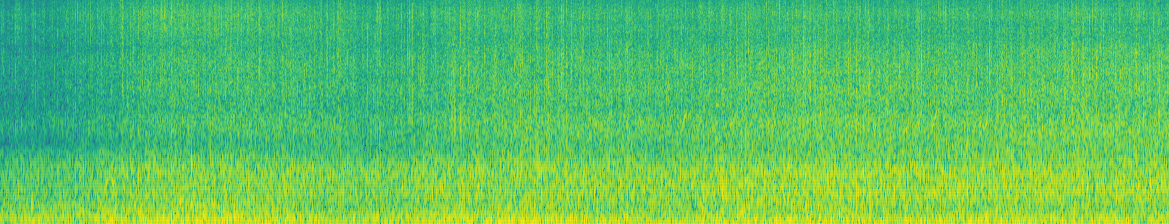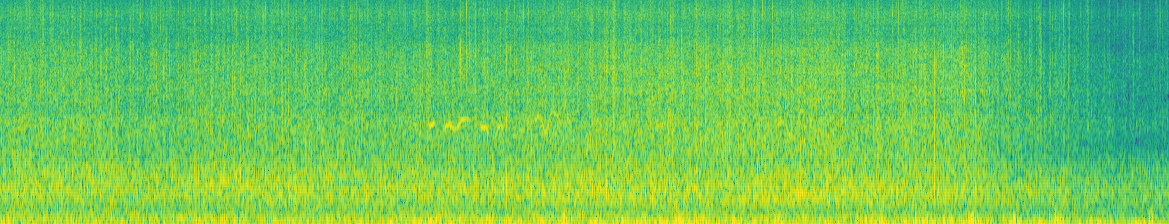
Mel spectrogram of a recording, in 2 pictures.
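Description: A large flock of racing pigeons taking off together on release from a transport truck's crates: the dense, steady rushing of massed wingbeats, starting about a second in and dropping away suddenly near the end.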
